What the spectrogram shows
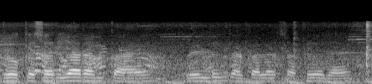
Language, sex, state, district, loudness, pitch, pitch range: Hindi, male, Uttar Pradesh, Lucknow, -17 LUFS, 155 Hz, 145-160 Hz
